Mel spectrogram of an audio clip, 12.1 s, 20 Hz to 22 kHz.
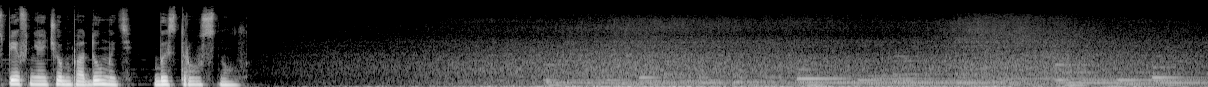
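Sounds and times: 
speech: 0.0 - 2.5
sea waves lapping at the shore: 2.6 - 12.0.

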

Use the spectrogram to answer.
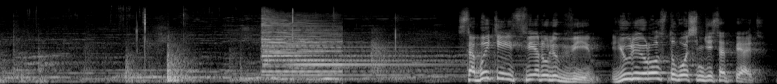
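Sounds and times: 
gong being struck: 2.7 - 5.2
speech: 4.7 - 7.7.

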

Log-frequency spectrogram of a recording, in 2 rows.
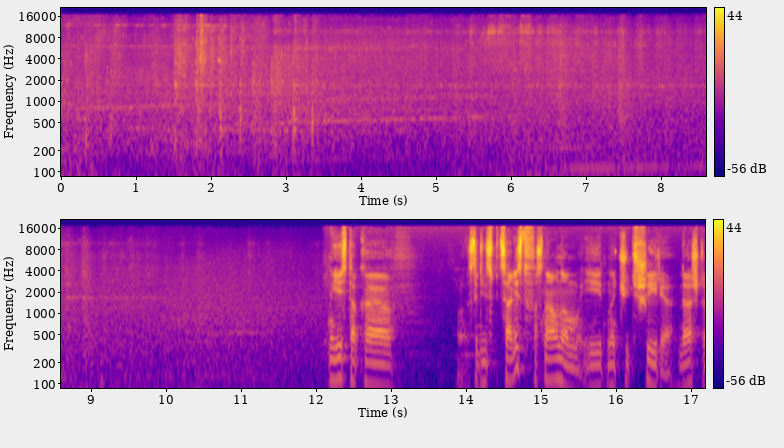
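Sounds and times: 
tram rumbling past a building in the historic part of Samara: 0.0 - 13.1
speech: 12.2 - 13.1, 13.9 - 17.1.

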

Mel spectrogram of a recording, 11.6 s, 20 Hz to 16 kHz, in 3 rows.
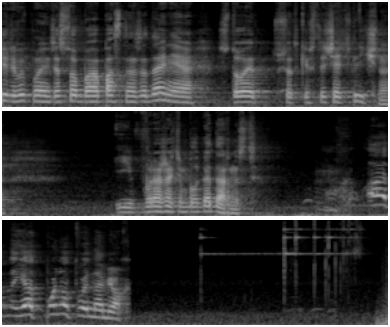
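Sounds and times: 
speech: 0.0 - 4.1, 5.0 - 6.6, 7.5 - 9.1
coins dropping and clinking on a hard surface: 9.7 - 11.5.

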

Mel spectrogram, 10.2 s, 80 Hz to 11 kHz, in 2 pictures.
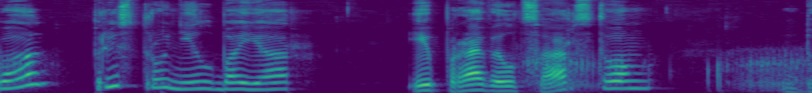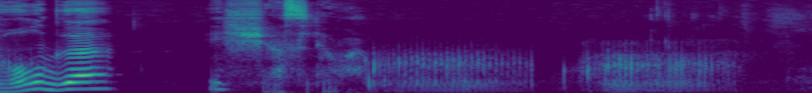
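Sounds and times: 
speech: 0.0 - 1.9, 2.6 - 4.2, 4.9 - 5.8, 6.4 - 7.3
cat purring: 3.0 - 5.7, 6.5 - 10.1.

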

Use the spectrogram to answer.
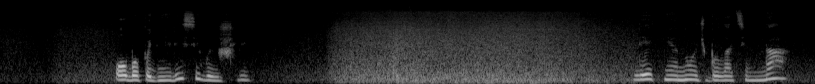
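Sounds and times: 
stormy sea waves crashing: 0.0 - 1.2, 2.6 - 6.6
speech: 1.2 - 2.6, 6.3 - 8.0.

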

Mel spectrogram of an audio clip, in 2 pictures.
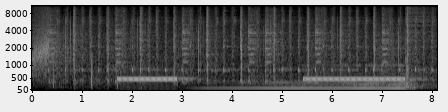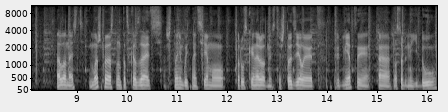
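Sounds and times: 
outgoing-call telephone line tone: 1.7 - 3.0, 5.4 - 7.5
low hum: 3.3 - 7.4
speech: 8.6 - 16.2.

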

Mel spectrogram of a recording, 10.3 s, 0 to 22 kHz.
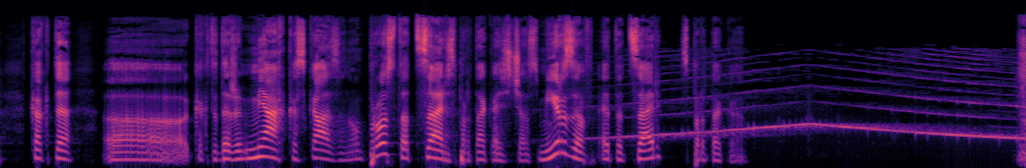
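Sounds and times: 
speech: 0.0 - 7.6
ambulance siren wailing: 5.5 - 10.2.

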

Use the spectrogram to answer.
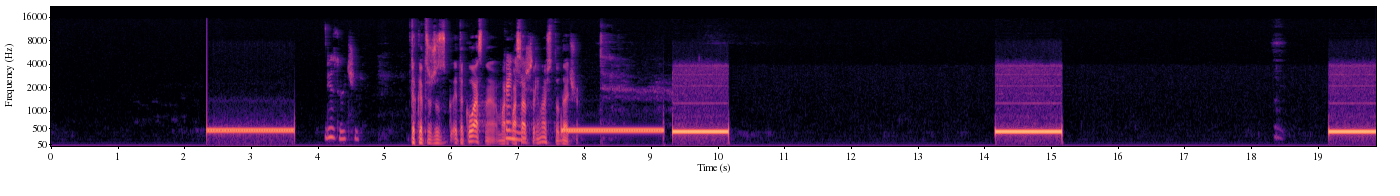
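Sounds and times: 
steady low telephone dial tone: 2.4 - 3.7, 7.9 - 10.2, 14.2 - 15.2, 19.2 - 19.8
speech: 4.1 - 4.8, 5.4 - 8.0.

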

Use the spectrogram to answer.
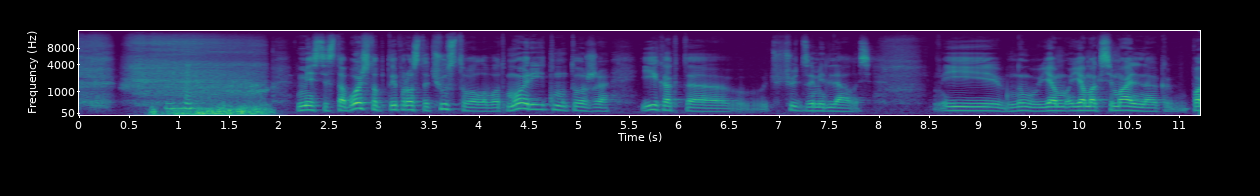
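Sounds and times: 
man demonstrating slow rhythmic breathing with long airy exhale: 0.0 - 2.2
speech: 0.8 - 11.2.

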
